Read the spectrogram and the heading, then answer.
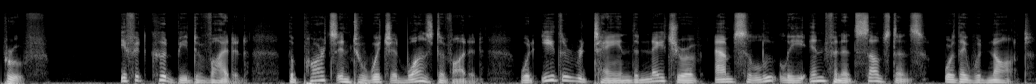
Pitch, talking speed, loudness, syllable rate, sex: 110 Hz, 145 wpm, -20 LUFS, 5.3 syllables/s, male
